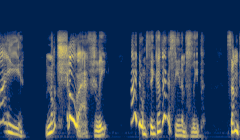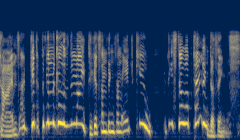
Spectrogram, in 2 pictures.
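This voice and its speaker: Someone uses a put-on character voice at a fairly quick pace. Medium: read story.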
